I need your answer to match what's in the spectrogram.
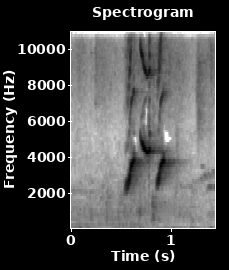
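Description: A green leafbird gives a quick burst of three bright, sweeping chirps, high and sharp, over in under half a second against a quiet background.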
